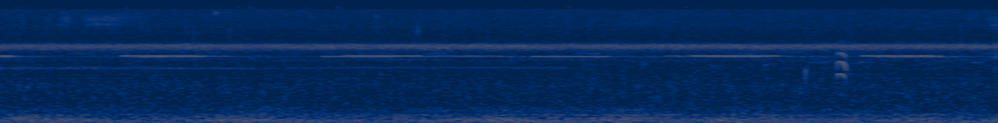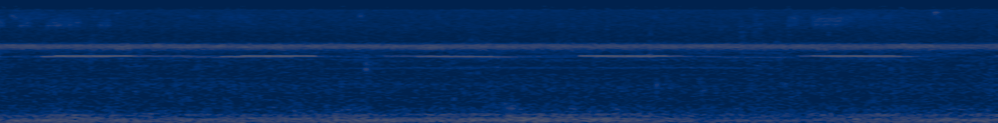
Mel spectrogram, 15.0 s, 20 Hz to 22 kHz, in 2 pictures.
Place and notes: Santuario, Antioquia, Colombia - Natural soundscape Santuario
Field recording captured on the rural areas of Santuario, Antioquia, Colombia.
10:00 pm night, clear sky
Zoom H2n inner microphones in XY mode.
Recorder at ground level.
9 September 2013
